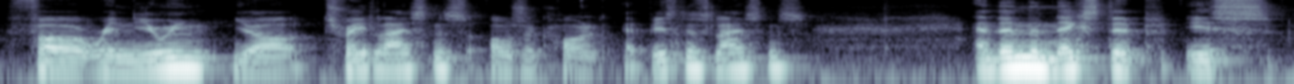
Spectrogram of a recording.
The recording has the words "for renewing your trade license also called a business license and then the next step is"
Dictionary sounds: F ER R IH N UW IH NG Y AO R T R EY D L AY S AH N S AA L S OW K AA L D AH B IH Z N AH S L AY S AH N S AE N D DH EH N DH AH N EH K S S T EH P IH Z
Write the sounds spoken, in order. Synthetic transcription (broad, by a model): F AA R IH N UW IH NG Y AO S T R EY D L AY S AH N S AA L S OW K AA L D AH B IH S N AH S L AY S AH N S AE N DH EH N DH AH N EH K S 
